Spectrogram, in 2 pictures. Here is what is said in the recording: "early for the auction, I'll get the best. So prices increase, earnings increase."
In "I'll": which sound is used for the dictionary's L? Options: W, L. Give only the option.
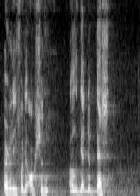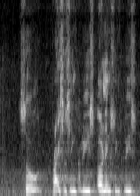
W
